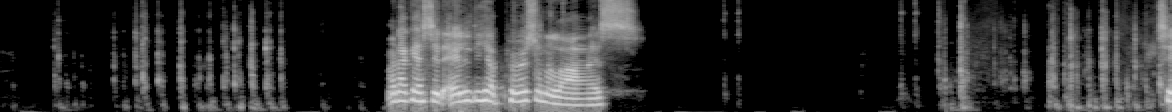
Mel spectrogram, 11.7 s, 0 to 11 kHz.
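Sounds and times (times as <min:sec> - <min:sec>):
fingers typing an email address and subject line on a computer keyboard: 0:00.5 - 0:02.9, 0:09.0 - 0:11.7
speech: 0:03.9 - 0:06.4.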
